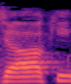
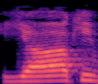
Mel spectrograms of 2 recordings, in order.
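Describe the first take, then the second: First: The first word begins with a j sound. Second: The first word begins with a y sound. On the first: The speaker calls it wrong. "ਜਾ ਕੀ ਨਹੀਂ ਬੋਲਣਾ" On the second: The speaker calls it right. "ਯਾ ਕੀ ਬੋਲਣਾ"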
